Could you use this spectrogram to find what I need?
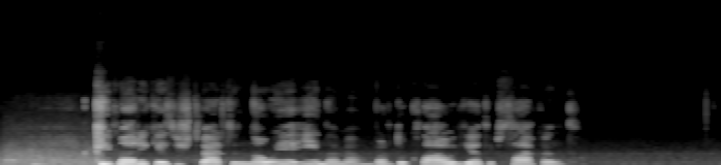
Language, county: Lithuanian, Vilnius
